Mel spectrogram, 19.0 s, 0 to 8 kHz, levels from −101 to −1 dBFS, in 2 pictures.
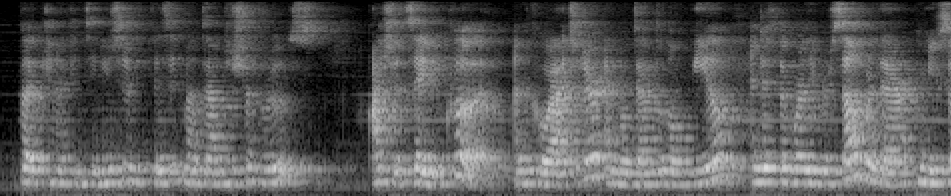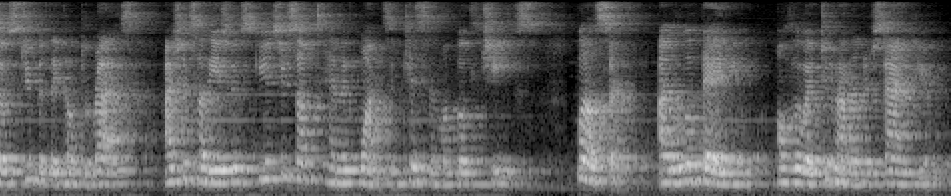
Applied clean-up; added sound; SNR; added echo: neural separator model SepFormer DNS4.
